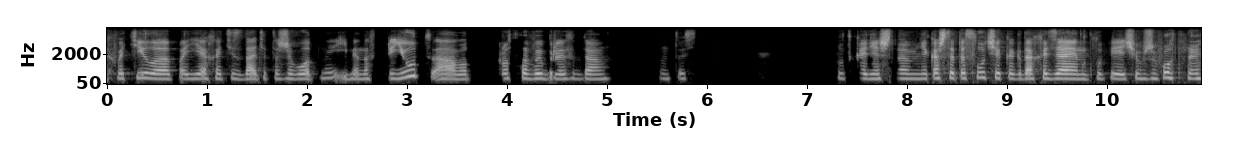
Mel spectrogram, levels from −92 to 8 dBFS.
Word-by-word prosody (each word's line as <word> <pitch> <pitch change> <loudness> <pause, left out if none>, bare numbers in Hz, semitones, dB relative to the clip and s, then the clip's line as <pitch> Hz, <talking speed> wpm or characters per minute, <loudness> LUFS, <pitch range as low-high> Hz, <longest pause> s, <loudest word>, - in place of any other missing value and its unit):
хватило 230 -2 0
поехать, 215 +1 -5
и - - -9
сдать 210 0 -3
это 220 - -13
животное 215 +3 -4
именно 215 -4 -10
в - - -21
приют, 265 +9 +1
а - - -1
вот 205 0 -7 0.3
просто 225 0 -5
выбрас 220 -1 -2
да 210 -1 -5 0.5
ну 220 -1 -21
то 225 - -20
есть. 225 - -14 1.4
Тут, 230 -1 -13
конечно, 225 0 +2
мне 215 0 -6
кажется, 240 +2 +5
это 240 - 0
случай, 260 0 +2
когда 225 -2 +1
хозяин 215 -2 +5
глупее, 220 -1 -2
чем 220 +1 +3
животное. 230 +1 -2
225 Hz, 155 wpm, -25 LUFS, 215-230 Hz, 1.4 s, кажется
